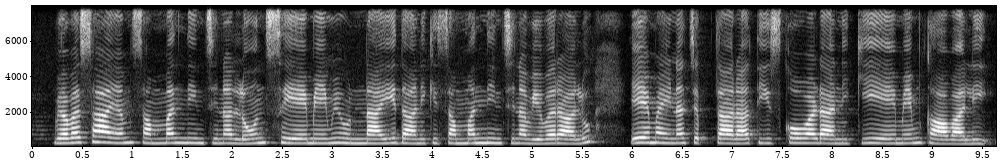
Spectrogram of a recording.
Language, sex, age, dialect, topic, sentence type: Telugu, female, 31-35, Telangana, banking, question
